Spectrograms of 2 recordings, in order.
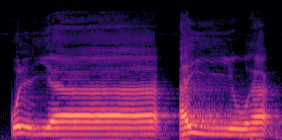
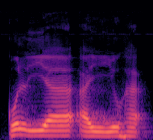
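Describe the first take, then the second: First: The double y sound is pressed and held. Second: The y sound is flat, without extra pressure. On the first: The speaker calls it right. "Harus ada tekanan" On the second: The speaker calls it wrong. "Jadi enggak datar, enggak monoton"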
